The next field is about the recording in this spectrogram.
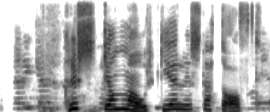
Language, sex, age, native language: Icelandic, female, 8, Icelandic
